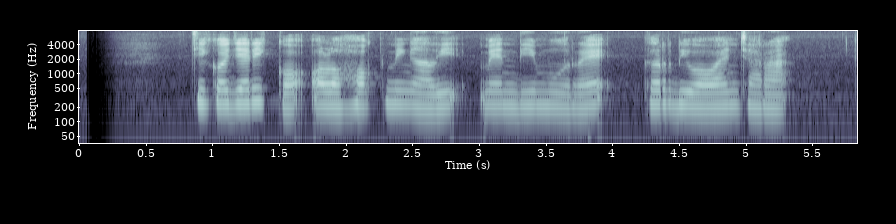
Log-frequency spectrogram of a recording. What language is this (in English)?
Sundanese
